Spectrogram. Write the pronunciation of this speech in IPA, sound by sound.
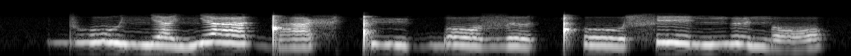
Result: dʱ o˥˨ ɲ a˧˩ ɲ a˥˨ ɡ͡ǃ a˨˩˦ x ǃ y˧˩ ɠ ɔ˧˩ z ə˨˩˦ ǃʰ o˧˩ ɬ e˥˨ ŋ ø˥˨ n ɔ˨˩˦

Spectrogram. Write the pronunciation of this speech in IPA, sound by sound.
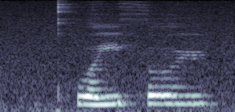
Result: kʷʰ ɐ˨˧ j h ɵ˧ ɥ

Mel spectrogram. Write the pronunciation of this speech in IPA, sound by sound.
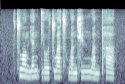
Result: t͡s w ɔ˥˨ n̪ j ɛ˥˨ n t̪ j o˨˦ ʊ̯ t͡s w ä˥˨ t͡sʰ w a˨˦ n ɕ y˦ n n̪ w a˨˦ n pʰ ä˥˨

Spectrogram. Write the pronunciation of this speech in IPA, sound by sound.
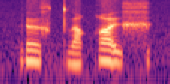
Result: ɾ ɵ x tʷ a qʷ ɨ x

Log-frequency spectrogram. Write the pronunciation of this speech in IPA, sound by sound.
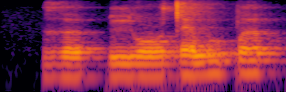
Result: ɣ ə˨ | ɲ oː˨ t ɛ˧ w u˦ p ə˦

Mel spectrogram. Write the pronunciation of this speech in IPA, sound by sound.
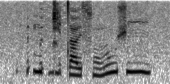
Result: h ɪ˦ ʔ m ɪ˦ ʔ d͡ʑ ḛ˦˨ t a˨ ɪ̯ s ũ˨ l u˦ ʃ i˦

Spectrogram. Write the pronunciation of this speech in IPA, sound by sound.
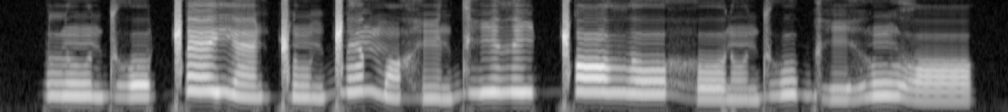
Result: l ũ˩ dʱ o˩ ǁ ɛ˥ j ɛ̃˩ ǁ ũ˩ ɡ͡ǁ ɛ̃˥ m ɔ̃˩ h ĩ˩ dʱ i˥ ð i˥ ǁ ɔ˥ ð o˥ h o˩ ɾ ũ˩ dʱ u˥ ɡʱ i˩ ɦ ũ˥ ɣ ɔ˩

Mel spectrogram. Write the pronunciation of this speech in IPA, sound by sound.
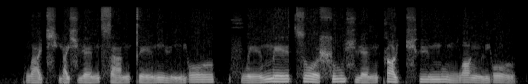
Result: k w ä˨˩ t͡ɕʰ j ä˦ ɕ ɥ ɛ˧˥ n s a˧˥ n t̪ e˧˥ ɪ̯ n̪ y˨˩ n̪ j o˥ ʊ̯ | f w e˧˥ ɪ̯ m e˥ ɪ̯ t͡s o˥˩ ʊ̯ ʂ u˥ ɕ ɥ ɛ˧˥ n k ɑ˧ ʊ̯ t͡ɕʰ y˥ m u˥˧ m w ɑ˥˧ ŋ l j o˥˩ ʊ̯

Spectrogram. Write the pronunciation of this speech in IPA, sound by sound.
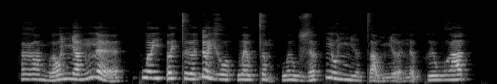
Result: ɣ a̤˨˩ ŋ l ɔ˧ ɲ a˨˦ ŋ n ɛ˧˩˨ | k w ə˧ j ʔ ə˧ j t̪ ɨ˨˦ ə̯ ɗ ə˧ j ɣ o˧ h w ɛ˧ w t̪ ə̰˧˨ m h w ə̤˨˩ w z əː˦˥ k̚ n u˧ ɲ i̤˨˩ ə̯ t̪ a̰˧˨ w ɲ ə̰ː˧˨ n ə̰˧˨ w k ɨ˧ w ɣ a˦˥ t̚

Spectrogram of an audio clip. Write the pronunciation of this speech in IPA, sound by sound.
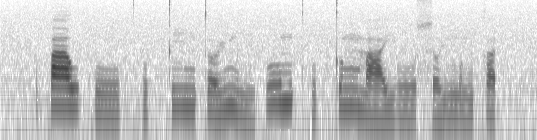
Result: p aː˥ w k uː˨ kʷʰ ɪ˨˥ k̚ t̪ iː˥ ŋ t̪ ɵ˨˥ ɥ m iː˨˩ p uː˥ m kʷʰ ɪ˨˥ k̚ t̪ ʊ˥ ŋ m aː˨ j uː˨ s ɵ˨˥ ɥ ŋ ʊ˨˥ ŋ k ɐ˥ t̚

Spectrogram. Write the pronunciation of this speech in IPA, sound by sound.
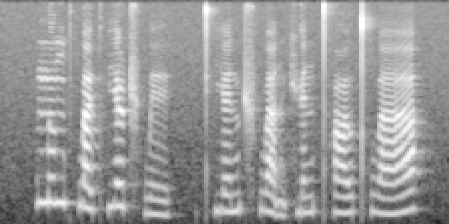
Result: n̪ ɤ˥ ŋ pʰ w a˨ ɪ̯ pʰ j ɛ˥˩ ʈ͡ʂʰ w e˩ ɪ̯ | t̪ʰ j ɛ˧˥ n ʈ͡ʂʰ w a̰˨˩ n t͡ɕ ɥ ɛ˦ n t̪ʰ ɑ˧˥ ʊ̯ t̪ʰ w ä˧˥

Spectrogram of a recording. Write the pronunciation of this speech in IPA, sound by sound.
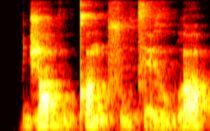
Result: d͡ʒ ɒ ɡʱ ṵ kʼ ɒ n ṵ s ṵ t͡s ɛ̰ ɣ ṵ l ɒ

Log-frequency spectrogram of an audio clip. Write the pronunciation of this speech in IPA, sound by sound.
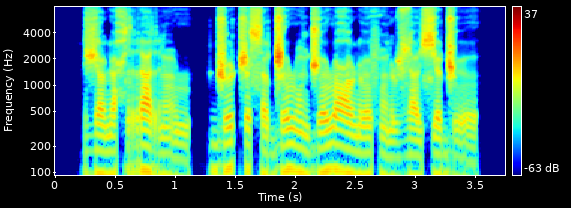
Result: ʒ a ɳ ɛ ħ r a r œ̃ ɹ | ɖ͡ʐ ø ʈ͡ʂ ə s a ɖ͡ʐ ə ɹ õ d͡ʒ œ ɹ ʕ ɔ ɳ œ f œ̃ ɾ œ ɭ ɮ a ə̯ ɕ ɛ ɖ͡ʐ ø ə̯

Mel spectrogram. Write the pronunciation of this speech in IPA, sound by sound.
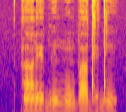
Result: k ã˧ ɾ e˧ b ĩ˨ m ũ˨ b a˨ d e˧ d ĩ˨

